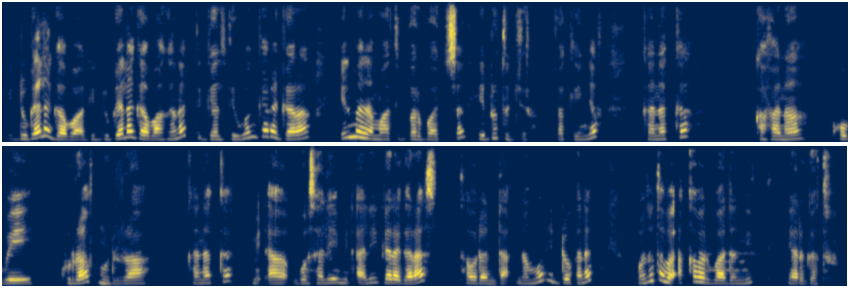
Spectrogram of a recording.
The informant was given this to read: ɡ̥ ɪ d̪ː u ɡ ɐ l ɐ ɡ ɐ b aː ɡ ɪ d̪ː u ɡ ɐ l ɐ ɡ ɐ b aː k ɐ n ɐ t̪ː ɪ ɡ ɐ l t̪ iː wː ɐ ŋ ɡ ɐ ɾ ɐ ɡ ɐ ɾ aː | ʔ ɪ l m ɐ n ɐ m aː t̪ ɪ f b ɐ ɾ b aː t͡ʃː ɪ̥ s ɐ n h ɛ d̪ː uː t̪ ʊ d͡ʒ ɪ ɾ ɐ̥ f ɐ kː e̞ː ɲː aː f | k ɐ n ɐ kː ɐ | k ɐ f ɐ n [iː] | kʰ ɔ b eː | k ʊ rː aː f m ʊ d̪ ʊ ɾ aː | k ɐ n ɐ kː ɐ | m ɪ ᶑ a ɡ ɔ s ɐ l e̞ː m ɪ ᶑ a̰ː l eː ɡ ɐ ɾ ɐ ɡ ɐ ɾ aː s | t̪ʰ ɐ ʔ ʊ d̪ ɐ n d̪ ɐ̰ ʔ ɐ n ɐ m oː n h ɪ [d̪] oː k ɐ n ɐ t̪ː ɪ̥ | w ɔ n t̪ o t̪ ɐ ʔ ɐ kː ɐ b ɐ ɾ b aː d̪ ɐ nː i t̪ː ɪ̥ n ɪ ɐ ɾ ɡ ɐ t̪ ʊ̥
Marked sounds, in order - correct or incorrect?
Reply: incorrect: aː, incorrect: d̪ː

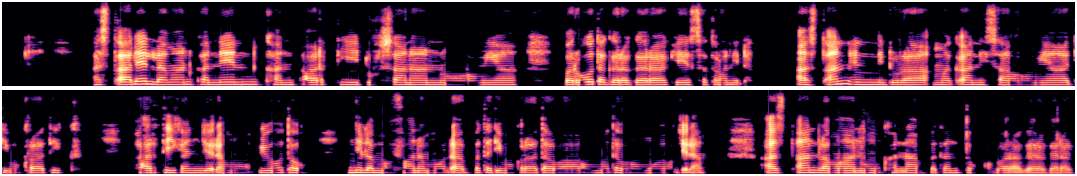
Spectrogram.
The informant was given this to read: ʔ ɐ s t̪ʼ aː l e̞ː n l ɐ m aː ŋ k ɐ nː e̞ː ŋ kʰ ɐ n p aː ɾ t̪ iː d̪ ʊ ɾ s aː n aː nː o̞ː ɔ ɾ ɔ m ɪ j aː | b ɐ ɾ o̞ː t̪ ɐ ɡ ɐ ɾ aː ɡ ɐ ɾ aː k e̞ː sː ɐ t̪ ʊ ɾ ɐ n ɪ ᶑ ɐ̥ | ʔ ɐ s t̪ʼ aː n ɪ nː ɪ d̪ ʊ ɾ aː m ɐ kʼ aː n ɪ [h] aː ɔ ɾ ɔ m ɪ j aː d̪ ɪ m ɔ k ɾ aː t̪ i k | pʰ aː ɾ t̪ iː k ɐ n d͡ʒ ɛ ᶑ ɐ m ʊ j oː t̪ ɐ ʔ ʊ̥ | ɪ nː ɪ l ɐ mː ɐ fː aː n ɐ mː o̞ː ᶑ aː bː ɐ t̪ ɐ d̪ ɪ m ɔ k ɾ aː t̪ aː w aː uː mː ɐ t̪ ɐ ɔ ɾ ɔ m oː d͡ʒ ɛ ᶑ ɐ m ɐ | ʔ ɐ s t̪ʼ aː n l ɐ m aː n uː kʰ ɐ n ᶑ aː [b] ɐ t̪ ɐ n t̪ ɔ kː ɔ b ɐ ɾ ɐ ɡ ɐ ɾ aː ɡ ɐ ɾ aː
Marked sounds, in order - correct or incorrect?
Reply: incorrect: s, incorrect: bː

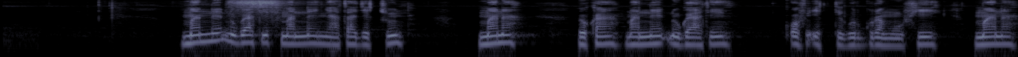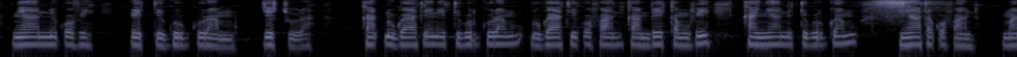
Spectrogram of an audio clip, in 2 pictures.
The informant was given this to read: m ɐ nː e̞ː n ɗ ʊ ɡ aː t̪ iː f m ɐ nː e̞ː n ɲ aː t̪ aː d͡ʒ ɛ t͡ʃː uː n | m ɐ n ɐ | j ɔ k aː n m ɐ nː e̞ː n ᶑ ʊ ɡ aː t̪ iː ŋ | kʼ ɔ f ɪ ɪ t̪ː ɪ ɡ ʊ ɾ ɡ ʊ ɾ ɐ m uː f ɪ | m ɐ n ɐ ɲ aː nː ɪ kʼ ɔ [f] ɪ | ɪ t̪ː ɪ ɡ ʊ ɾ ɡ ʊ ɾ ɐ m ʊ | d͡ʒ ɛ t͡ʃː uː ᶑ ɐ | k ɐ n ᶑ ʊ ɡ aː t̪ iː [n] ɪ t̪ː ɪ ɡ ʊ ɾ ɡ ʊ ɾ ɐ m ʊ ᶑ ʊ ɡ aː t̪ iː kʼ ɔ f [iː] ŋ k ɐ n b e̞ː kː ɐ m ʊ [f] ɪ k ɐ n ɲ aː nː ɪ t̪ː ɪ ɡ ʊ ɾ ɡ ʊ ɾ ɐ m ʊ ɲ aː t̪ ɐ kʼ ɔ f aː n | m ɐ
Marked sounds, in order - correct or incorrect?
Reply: correct, correct, incorrect: aː, correct

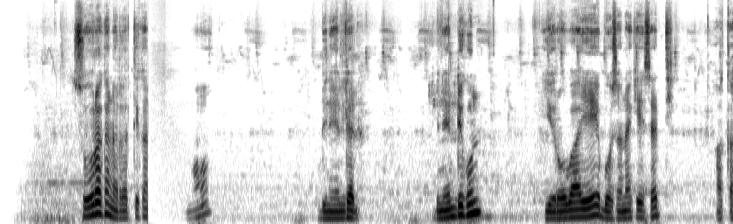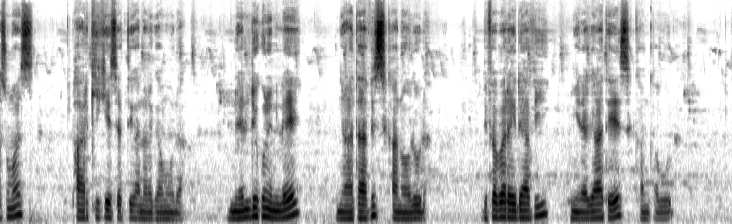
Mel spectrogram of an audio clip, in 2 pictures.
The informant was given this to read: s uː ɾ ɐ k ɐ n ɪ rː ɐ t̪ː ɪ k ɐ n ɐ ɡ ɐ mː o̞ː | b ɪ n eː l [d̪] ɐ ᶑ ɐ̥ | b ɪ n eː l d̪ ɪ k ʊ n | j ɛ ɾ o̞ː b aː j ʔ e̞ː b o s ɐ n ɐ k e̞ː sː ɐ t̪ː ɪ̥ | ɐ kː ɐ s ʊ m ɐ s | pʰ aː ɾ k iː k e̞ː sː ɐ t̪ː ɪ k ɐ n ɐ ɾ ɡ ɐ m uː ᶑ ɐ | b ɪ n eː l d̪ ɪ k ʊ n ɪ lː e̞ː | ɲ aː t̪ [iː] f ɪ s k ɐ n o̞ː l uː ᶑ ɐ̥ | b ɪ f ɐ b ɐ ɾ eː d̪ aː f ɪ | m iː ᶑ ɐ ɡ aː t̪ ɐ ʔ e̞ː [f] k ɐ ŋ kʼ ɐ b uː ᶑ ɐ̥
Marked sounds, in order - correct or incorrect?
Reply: correct, incorrect: aː, incorrect: s

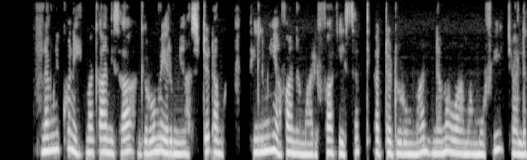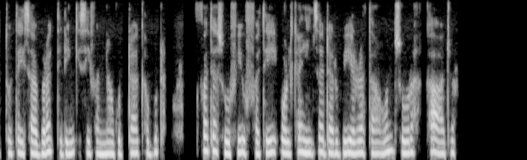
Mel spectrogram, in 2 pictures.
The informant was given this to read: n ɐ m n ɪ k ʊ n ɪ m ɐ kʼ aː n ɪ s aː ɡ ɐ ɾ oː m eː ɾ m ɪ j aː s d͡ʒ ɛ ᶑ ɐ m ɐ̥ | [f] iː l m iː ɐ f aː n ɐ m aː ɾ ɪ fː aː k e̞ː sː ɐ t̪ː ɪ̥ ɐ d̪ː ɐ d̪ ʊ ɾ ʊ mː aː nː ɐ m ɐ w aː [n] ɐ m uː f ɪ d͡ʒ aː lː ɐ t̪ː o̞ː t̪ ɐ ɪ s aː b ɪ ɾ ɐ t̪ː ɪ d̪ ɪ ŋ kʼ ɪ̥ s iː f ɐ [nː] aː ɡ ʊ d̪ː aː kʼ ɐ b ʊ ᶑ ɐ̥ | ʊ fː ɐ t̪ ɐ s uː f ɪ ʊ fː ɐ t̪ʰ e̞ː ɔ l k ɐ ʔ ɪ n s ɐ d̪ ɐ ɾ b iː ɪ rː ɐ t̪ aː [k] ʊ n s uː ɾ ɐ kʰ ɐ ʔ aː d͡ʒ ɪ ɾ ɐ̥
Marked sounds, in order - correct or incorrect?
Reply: correct, incorrect: m, correct, incorrect: ʔ

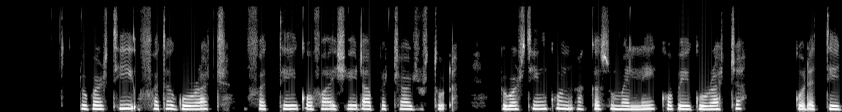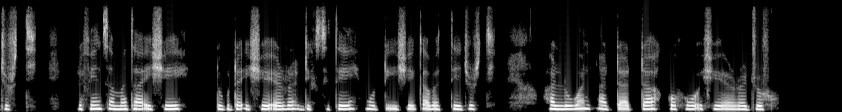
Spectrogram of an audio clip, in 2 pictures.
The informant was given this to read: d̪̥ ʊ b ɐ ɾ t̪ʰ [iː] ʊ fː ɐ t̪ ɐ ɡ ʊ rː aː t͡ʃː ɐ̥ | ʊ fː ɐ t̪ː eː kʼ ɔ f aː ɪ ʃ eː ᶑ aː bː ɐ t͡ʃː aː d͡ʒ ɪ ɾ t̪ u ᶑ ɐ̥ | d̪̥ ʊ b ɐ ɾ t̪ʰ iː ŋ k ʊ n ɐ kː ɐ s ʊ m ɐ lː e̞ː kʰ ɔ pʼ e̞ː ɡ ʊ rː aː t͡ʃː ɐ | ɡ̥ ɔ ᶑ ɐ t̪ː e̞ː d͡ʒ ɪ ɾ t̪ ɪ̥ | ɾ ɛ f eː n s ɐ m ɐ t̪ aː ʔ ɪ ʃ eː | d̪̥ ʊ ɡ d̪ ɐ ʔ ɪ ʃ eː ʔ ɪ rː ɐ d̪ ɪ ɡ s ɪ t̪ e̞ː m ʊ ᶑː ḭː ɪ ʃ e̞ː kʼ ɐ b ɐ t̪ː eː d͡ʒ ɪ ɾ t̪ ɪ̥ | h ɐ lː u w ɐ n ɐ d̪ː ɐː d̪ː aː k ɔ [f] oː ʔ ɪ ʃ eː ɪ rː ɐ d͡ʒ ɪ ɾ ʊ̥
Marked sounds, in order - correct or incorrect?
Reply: correct, correct

